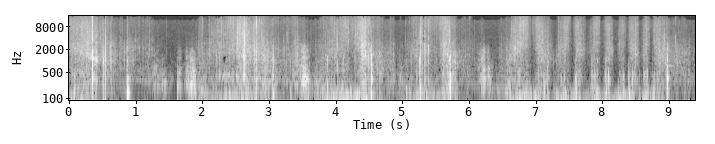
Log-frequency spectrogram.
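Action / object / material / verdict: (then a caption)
scrape / foam microphone windscreen / foam / none. Fingers squeeze and rub the sides of a black, rounded foam windscreen on a microphone. The result is a close, low, muffled rustling and crunching, broken by repeated sharp crackling pops throughout.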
